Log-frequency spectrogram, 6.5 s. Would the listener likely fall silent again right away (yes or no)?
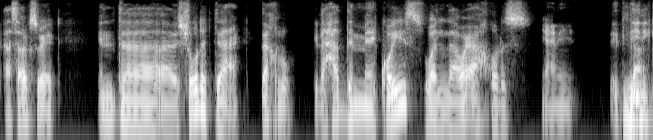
no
